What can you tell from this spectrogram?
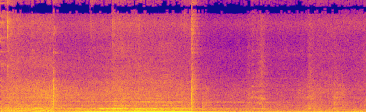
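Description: A deep low rumble that builds for a few seconds and stops abruptly about four seconds in, with two sharp clinks of bowls and dishes being set down on a table, one about a second in and one as the rumble stops.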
